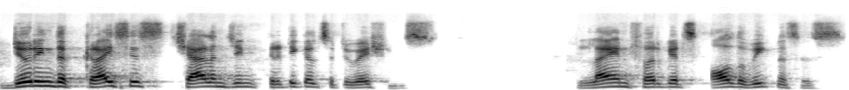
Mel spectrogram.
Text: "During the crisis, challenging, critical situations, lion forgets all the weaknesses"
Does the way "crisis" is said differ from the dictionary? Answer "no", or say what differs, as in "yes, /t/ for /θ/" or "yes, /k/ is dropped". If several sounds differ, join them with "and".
no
